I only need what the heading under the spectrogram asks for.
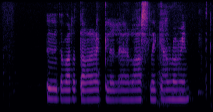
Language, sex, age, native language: Icelandic, male, 12, Icelandic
